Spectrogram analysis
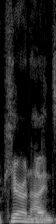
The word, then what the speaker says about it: Ciarán Hinds: No, Ciarán Hinds is how you say it.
